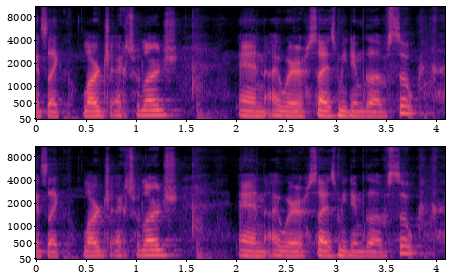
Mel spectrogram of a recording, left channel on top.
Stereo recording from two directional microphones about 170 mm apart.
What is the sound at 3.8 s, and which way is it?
Speech, centre (ahead or behind).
